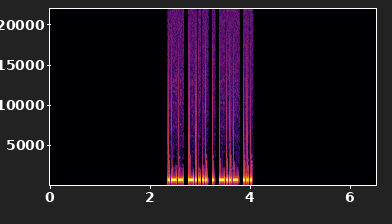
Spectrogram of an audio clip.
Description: Morse code, heard as a keyed tone, about 36 wpm, 700 Hz. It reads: W6EXS
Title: USA Call Signs - 5 Characters - Repeated 3x - 35wpm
